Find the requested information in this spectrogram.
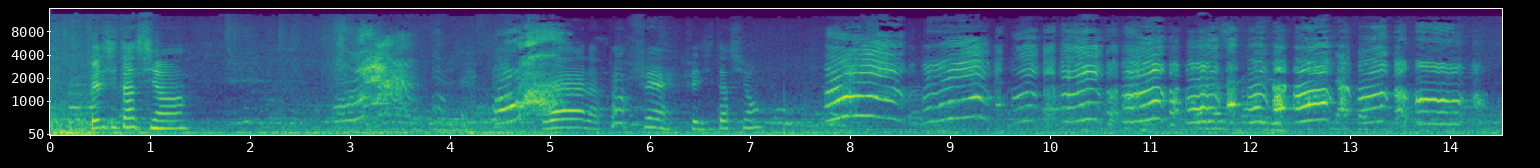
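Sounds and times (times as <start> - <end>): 
speech: 0.4 - 1.5, 5.0 - 7.9, 11.5 - 14.0
newborn baby crying: 2.8 - 5.4, 7.7 - 14.4.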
